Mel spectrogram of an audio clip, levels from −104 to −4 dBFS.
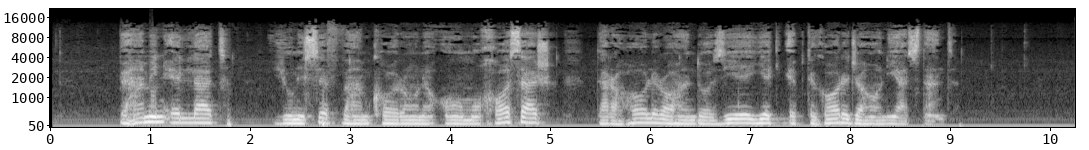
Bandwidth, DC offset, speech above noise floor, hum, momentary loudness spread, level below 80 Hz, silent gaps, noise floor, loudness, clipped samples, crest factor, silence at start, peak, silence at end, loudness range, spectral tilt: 12.5 kHz; under 0.1%; 25 dB; 50 Hz at -35 dBFS; 11 LU; -34 dBFS; none; -39 dBFS; -14 LUFS; under 0.1%; 14 dB; 0.1 s; 0 dBFS; 0 s; 2 LU; -5.5 dB/octave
